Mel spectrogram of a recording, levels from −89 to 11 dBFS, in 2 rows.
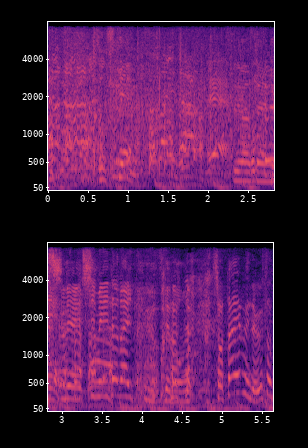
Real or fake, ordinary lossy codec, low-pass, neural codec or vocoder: real; MP3, 64 kbps; 7.2 kHz; none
